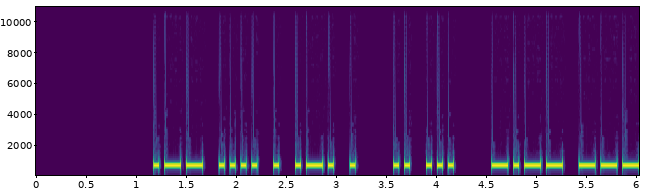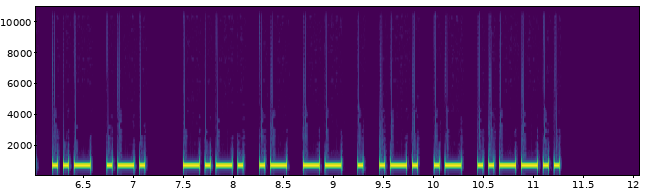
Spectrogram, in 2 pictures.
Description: Morse code, heard as a keyed tone, about 21 wpm, 700 Hz. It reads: WHERE IS YOUR CAMERA?
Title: Sentences from Top 1000 Words - Review Part 5 - 22wpm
